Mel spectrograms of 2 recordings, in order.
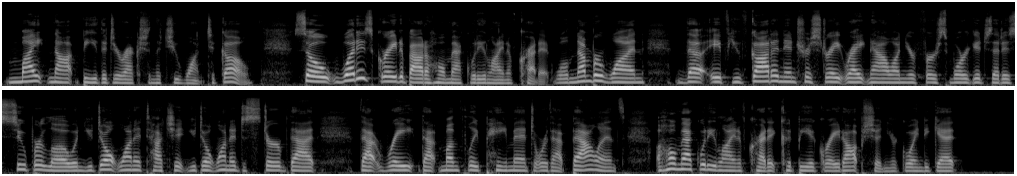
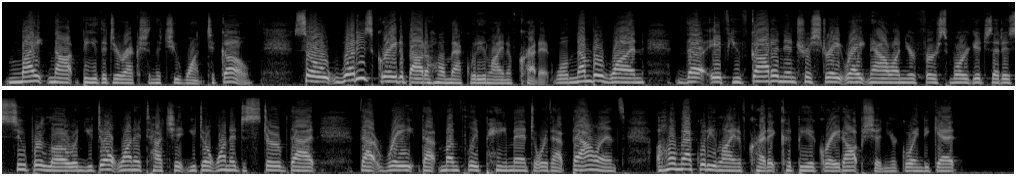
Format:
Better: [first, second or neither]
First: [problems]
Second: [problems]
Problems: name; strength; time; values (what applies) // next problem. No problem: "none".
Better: first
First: none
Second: distortion; heavy; 13% of the sound clipped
